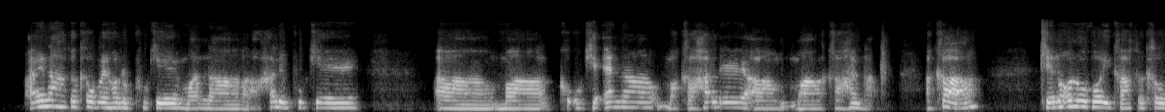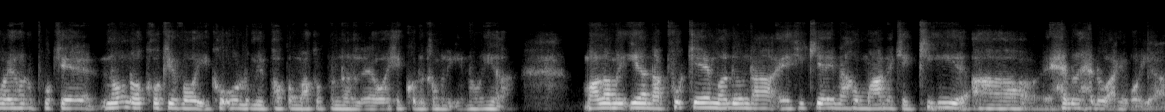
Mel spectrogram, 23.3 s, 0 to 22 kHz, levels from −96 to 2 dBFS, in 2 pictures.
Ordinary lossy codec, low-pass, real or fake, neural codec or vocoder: Opus, 16 kbps; 9.9 kHz; fake; vocoder, 24 kHz, 100 mel bands, Vocos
